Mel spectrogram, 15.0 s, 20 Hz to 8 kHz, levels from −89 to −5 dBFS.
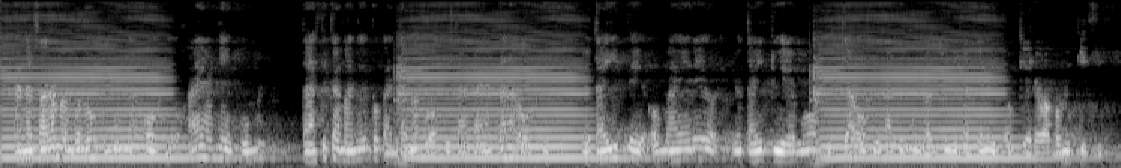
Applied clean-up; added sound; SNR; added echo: none; Bowed string instrument; 2 dB; reverberation time 1.5 s.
